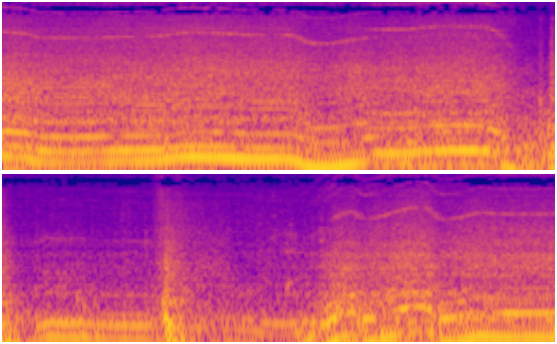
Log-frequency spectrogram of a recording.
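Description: Small jet boat's engine revving up and down under throttle, easing off a few seconds in with two sharp knocks, then picking back up and holding a steady pitch.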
